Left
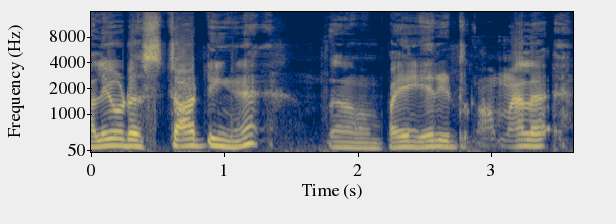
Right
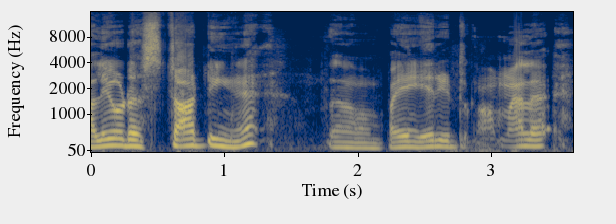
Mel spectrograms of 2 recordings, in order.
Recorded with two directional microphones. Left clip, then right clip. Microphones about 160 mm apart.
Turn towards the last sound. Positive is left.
turn(degrees=0)  # may be behind; listen again after turning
